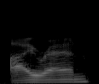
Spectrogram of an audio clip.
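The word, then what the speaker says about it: ayran: It almost looks like it's spelled like Aryan, but it's missing an I, and I think it's pronounced Iran or something like that.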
